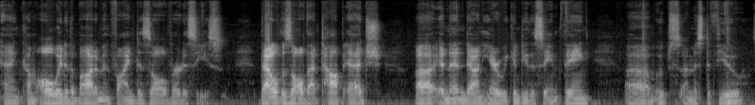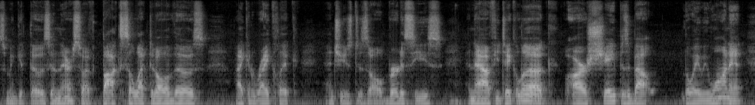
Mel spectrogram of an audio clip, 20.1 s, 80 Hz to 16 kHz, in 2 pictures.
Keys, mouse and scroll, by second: 2.7 click, 6.2-7.6 drag, 8.9 shift+click, 13.6-15.0 drag, 16.1-20.1 middle drag.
